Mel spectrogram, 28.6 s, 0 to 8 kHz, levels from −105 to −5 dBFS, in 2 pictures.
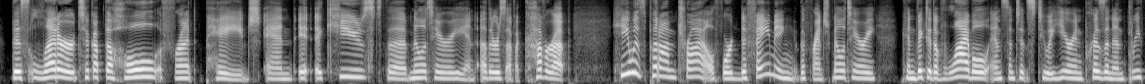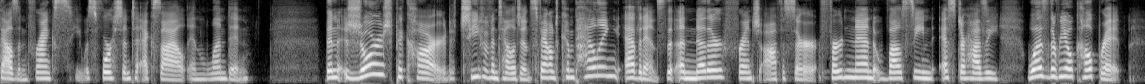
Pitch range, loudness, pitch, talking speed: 210-250 Hz, -20 LUFS, 225 Hz, 145 wpm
